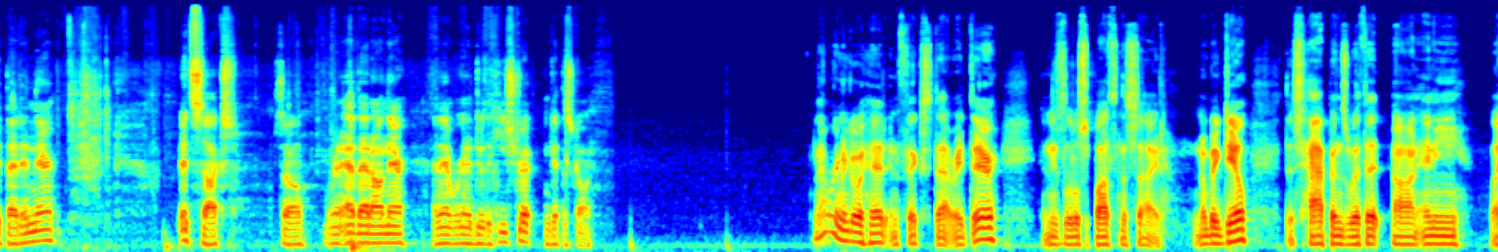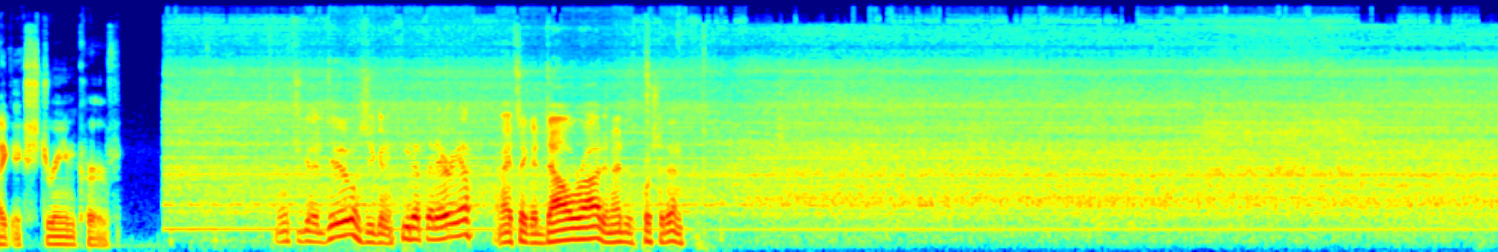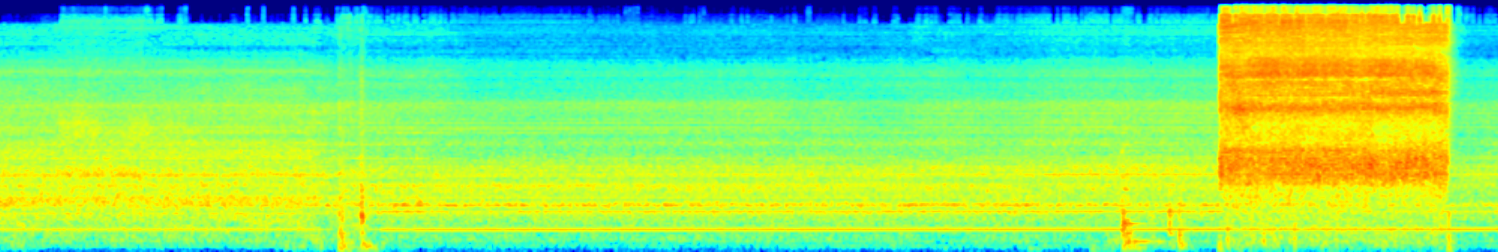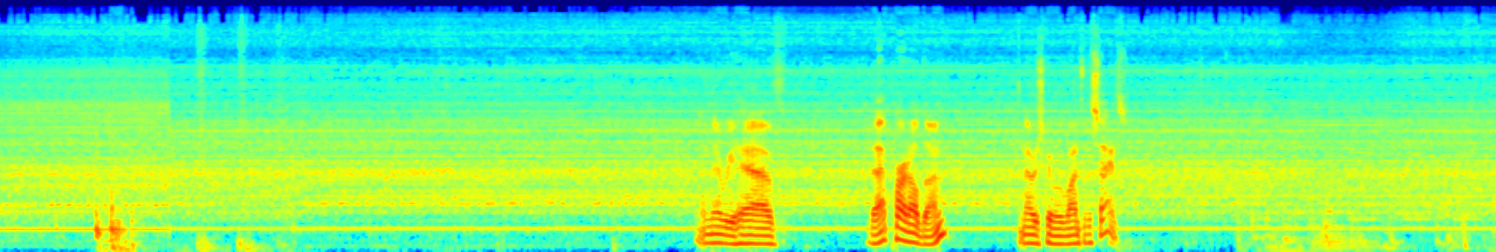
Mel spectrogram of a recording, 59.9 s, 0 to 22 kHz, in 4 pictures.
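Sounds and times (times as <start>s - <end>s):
heat gun motor hum: 16.7s - 59.9s
loud rushing hiss: 42.2s - 44.6s.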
